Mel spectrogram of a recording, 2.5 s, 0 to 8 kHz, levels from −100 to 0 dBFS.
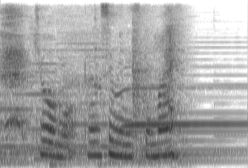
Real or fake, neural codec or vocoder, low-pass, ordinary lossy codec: real; none; 7.2 kHz; none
